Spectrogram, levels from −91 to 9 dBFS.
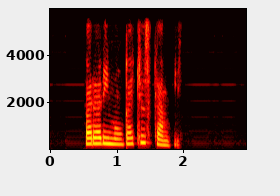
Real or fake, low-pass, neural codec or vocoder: fake; 5.4 kHz; vocoder, 22.05 kHz, 80 mel bands, HiFi-GAN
